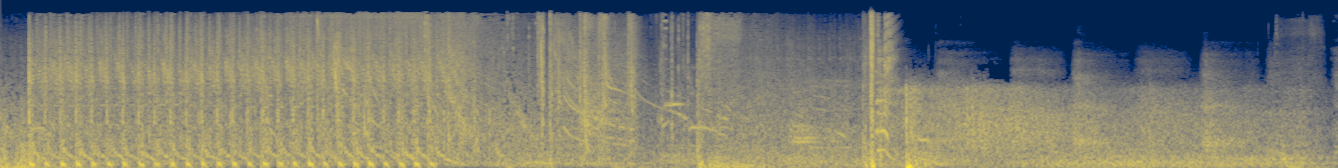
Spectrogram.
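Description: Rapid gunfire in a Star Wars Battlefront multiplayer battle rattles loud and close in a fast regular burst, then gives way to scattered shots, blasts and battlefield noise.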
